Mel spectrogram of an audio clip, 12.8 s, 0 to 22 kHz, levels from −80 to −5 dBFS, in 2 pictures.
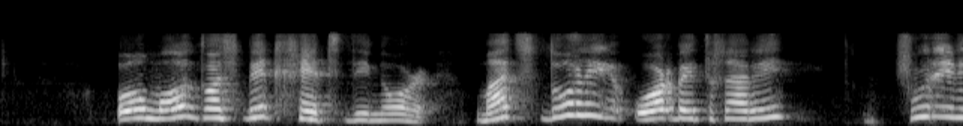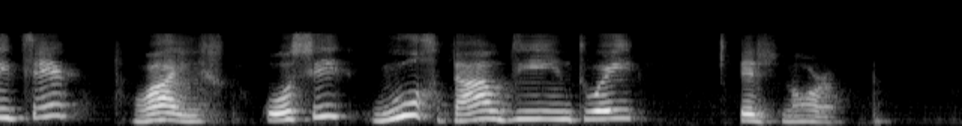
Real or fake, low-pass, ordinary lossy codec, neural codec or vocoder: fake; 7.2 kHz; MP3, 64 kbps; codec, 16 kHz, 0.7 kbps, FocalCodec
